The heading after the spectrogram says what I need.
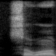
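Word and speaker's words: صواب: Yeah, so now this is not thawab. Don't get the two confused. Okay, thawab means reward. So some people pronounce thawab with a sawab. No, that's reward. And sawab with a sad, it means correct, the opposite of mistake.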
